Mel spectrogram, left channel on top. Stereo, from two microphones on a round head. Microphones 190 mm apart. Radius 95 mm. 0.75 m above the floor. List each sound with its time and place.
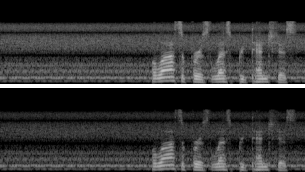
0.0 s a drone: 45° left (ahead or behind)
1.5 s a man speaking: 60° left (ahead or behind)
